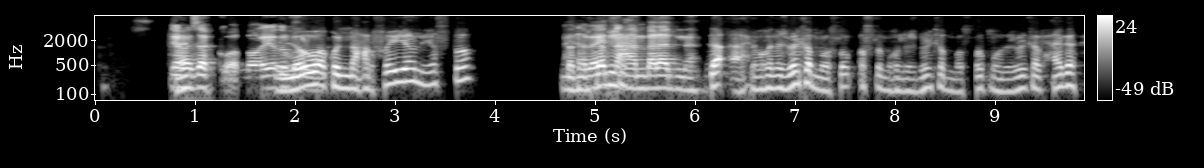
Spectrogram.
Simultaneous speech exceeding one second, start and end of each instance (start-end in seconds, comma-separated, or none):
none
